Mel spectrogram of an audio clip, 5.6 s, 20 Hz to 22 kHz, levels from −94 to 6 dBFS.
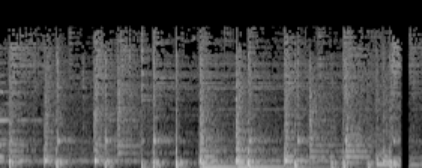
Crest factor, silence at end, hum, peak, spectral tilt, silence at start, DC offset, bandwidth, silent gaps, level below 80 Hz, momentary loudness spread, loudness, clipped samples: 22 dB; 0 s; none; -8 dBFS; -4 dB/octave; 0 s; under 0.1%; 11.5 kHz; 5.37-5.42 s; -36 dBFS; 6 LU; -28 LUFS; under 0.1%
